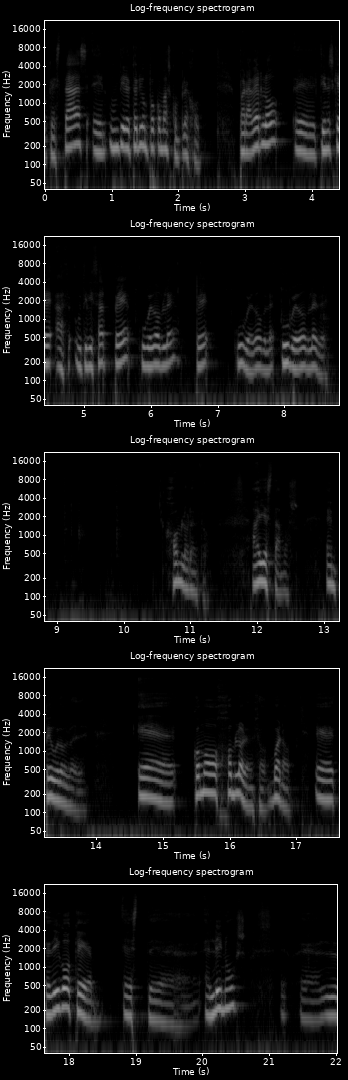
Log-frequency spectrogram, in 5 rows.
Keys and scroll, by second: 5.0-9.2 typing, 9.7 Return, 10.3 typing.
